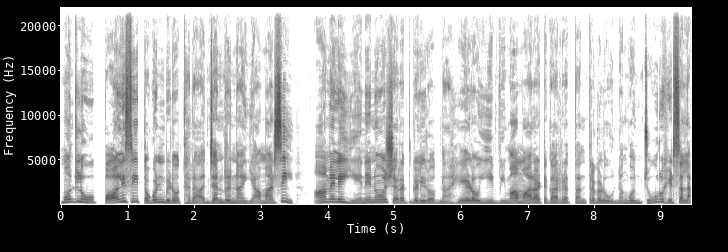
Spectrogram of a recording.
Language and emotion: Kannada, disgusted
